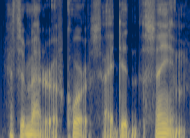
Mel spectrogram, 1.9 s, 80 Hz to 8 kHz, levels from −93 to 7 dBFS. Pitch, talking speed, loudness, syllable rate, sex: 90 Hz, 285 wpm, -20 LUFS, 6.6 syllables/s, male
